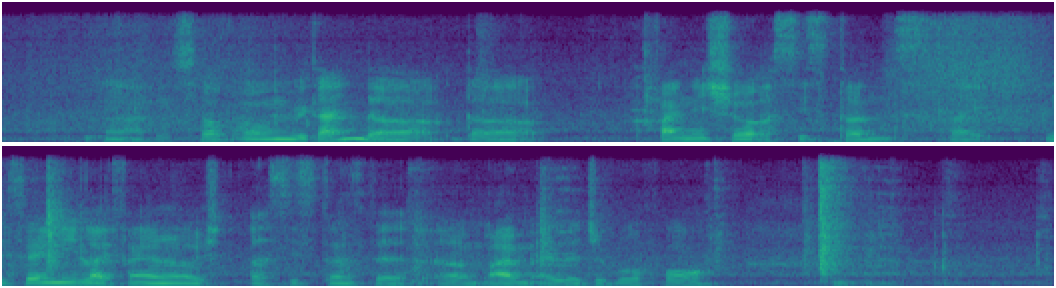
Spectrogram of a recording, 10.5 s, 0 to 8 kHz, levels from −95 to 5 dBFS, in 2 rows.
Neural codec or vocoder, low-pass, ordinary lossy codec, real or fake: none; 7.2 kHz; none; real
